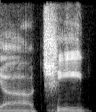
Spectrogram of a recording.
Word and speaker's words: Qi: And one is kind of an industry standard, the Qi, and it's QI, but they pronounce it Qi, wireless charging standard, which is what Nokia was using.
